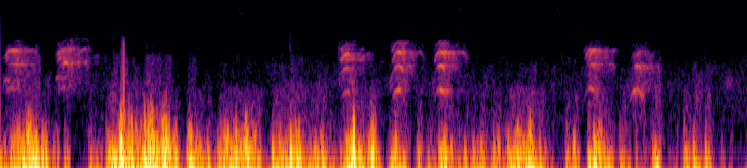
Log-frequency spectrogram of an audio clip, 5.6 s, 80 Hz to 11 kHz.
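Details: Dachshund named Mota chasing rabbits, recorded 22 August 2012; sharp, nasal yelps come in pairs and a triple burst, about seven in all, amid heavy low rustling and thumping from the dog pushing through vegetation.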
